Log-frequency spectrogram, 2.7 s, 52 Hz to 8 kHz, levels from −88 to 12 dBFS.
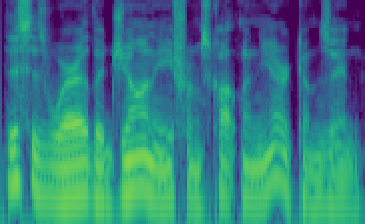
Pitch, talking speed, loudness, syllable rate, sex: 95 Hz, 220 wpm, -16 LUFS, 5.2 syllables/s, male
